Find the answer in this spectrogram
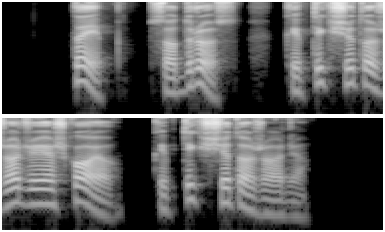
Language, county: Lithuanian, Marijampolė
